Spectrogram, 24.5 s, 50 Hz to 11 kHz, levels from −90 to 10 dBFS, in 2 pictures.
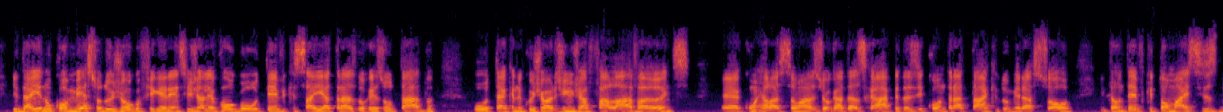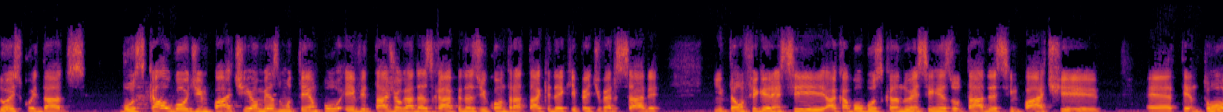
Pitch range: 155-185 Hz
